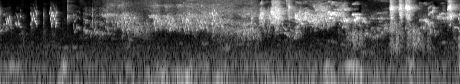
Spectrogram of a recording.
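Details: Caged budgies start with a few scattered clicks and tweets, then build into a loud, scratchy, high-pitched chattering warble that grows stronger toward the end.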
